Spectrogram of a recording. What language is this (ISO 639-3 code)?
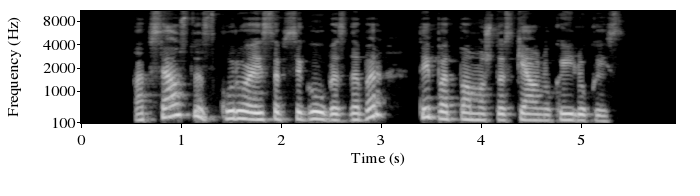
lit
